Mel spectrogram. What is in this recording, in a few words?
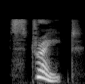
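"straight", British English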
